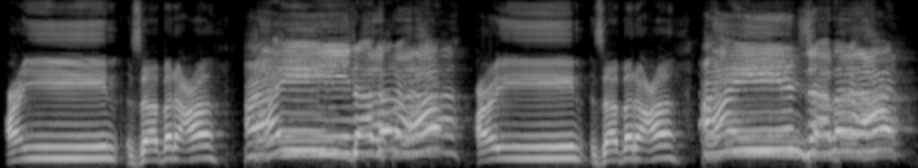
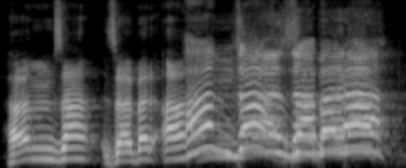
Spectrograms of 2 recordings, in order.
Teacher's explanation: ایک حرف ہے عین اور دوسرا حرف ہے حمزہ۔ جب ہم عین کی ادائیگی کریں گے تو اسے حلق کے درمیان والے حصے سے پڑھیں گے، اور جب ہم حمزہ کی ادائیگی کریں گے تو اسے حلق کے نیچے والے حصے سے پڑھیں گے، یعنی اسے پڑھیں گے حمزہ زبر آ، حمزہ زبر آ، اور اسے پڑھیں گے عین زبر ع، عین زبر ع، عین زبر ع، عین زبر ع، آ نہیں، عین زبر ع۔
